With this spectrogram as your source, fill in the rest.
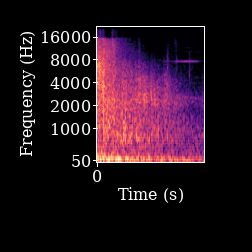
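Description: A Confringo blasting spell explodes in Hogwarts Legacy, a single heavy boom with a deep low rumble that decays quickly across the brief moment, close and loud with no voices over it.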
